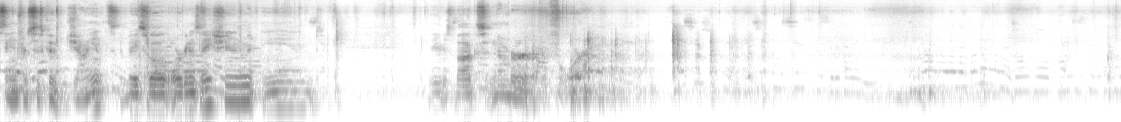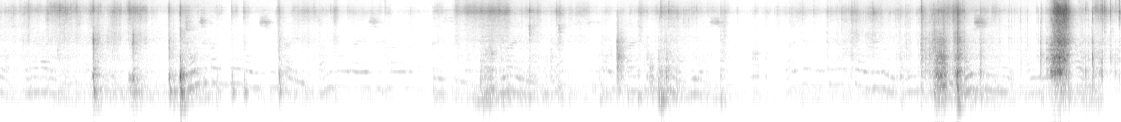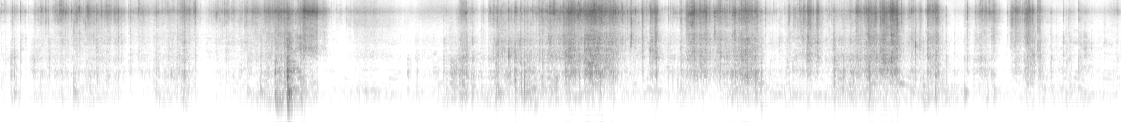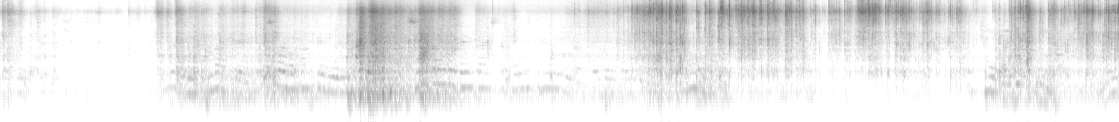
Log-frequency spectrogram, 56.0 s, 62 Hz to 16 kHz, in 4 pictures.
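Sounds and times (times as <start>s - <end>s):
foil card packs crinkling: 27.1s - 32.4s, 33.6s - 41.6s, 49.6s - 56.0s.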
